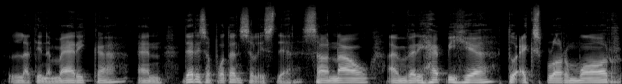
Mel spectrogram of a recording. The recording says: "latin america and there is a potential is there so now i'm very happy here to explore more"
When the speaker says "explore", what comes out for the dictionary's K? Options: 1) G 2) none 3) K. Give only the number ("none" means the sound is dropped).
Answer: 3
